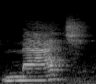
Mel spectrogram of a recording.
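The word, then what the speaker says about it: match: हमारा रूल कहता है टी before ch, then this t is silent।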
